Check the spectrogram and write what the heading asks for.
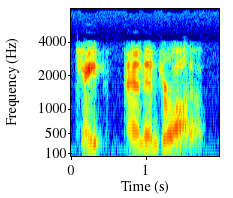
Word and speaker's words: Cape Girardeau: How do you say that town? – Cape. And then Girardeau. – It's like a French-sounding word.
